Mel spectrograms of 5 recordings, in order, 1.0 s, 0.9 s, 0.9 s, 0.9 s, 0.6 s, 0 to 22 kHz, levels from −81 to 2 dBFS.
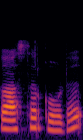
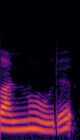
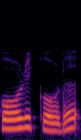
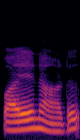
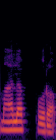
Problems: low volume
